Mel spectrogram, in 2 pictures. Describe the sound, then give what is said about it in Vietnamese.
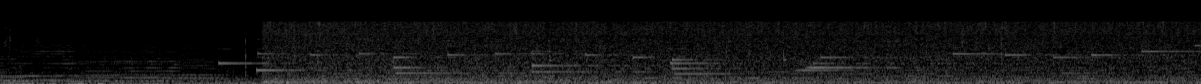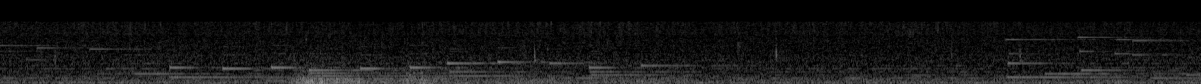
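Rain pattering outside a window makes a steady, even hiss of drops that runs unbroken from start to finish at a soft, constant level. “Tiếng mưa tí tách bên ngoài cửa sổ.”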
